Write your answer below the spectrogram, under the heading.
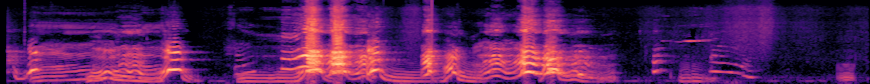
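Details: Hound baying in loud, drawn-out howling notes rich in harmonics, the voice bending up and down in several long bursts with brief pauses, then fading to shorter, quieter yelps near the end.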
